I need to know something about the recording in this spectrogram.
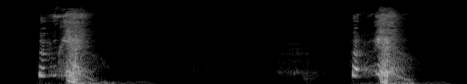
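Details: Person with a bad, week-long cold, worsened after the heating broke down: two loud, forceful sneezes with a short breath between them; repeated sneezing.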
